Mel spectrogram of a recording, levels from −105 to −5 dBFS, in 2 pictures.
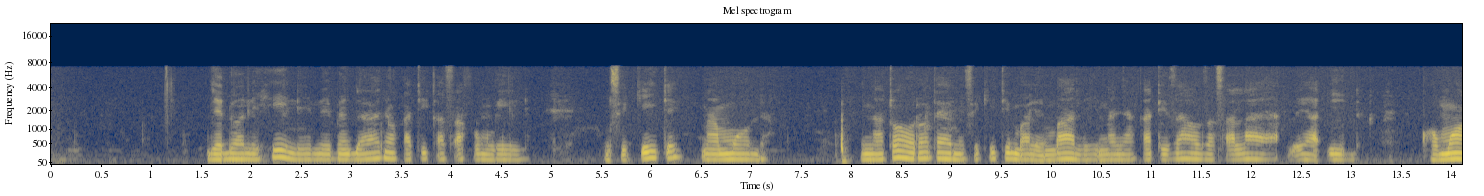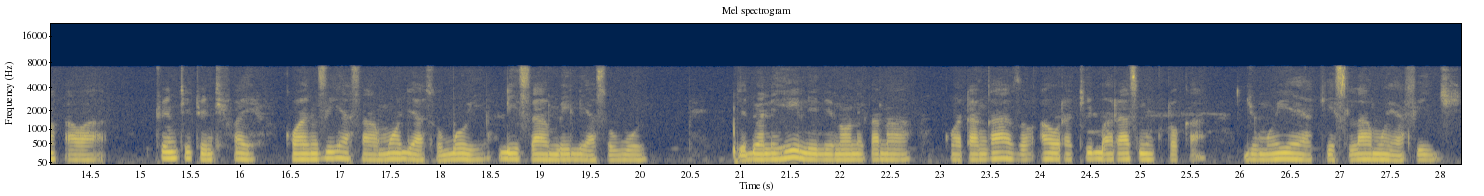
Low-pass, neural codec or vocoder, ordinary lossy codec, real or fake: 7.2 kHz; none; MP3, 64 kbps; real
